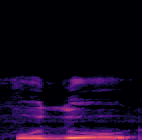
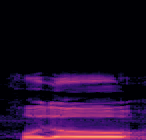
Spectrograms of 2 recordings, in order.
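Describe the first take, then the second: First: The vowels sound close and rounded, like u. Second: The vowels sound open, like o. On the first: The speaker calls it right. "jadi memang harus mencucu maksimal ya" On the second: The speaker calls it wrong. "kalau kurang sungguh-sungguh monyong, keluarnya seperti oyok"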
